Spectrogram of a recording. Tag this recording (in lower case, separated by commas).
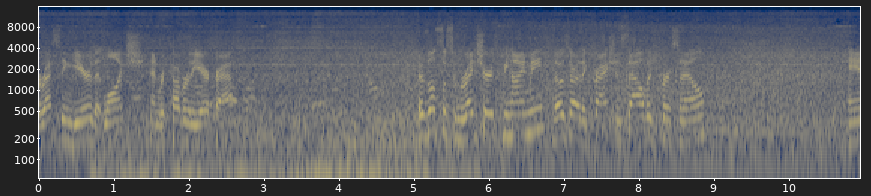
outside, rural or natural, speech, aircraft, vehicle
